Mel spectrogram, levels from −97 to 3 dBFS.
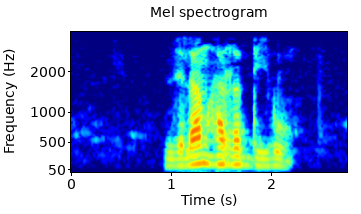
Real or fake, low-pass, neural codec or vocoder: real; 3.6 kHz; none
